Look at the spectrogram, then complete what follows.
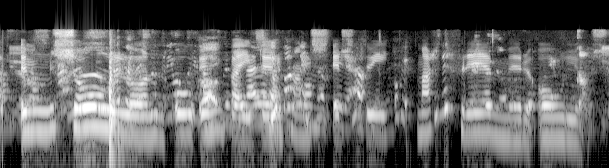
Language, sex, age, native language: Icelandic, female, 50-59, Icelandic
